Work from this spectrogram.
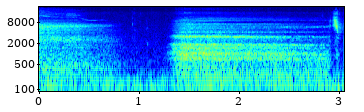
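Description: A person breathes in through the nose and then lets out a long, steady exhale through the mouth, close and clear with a brief pause between the two breaths.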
